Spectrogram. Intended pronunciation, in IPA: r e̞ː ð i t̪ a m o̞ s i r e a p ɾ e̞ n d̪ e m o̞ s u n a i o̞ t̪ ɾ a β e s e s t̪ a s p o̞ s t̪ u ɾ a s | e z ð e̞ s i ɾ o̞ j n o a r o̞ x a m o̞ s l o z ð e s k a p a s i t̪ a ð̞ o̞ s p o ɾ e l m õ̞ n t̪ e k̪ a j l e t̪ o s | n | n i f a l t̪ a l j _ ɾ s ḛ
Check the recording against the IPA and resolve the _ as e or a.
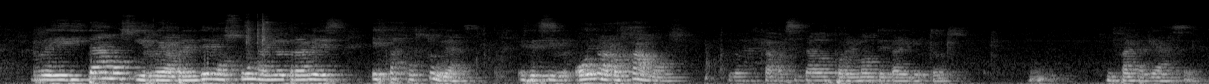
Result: a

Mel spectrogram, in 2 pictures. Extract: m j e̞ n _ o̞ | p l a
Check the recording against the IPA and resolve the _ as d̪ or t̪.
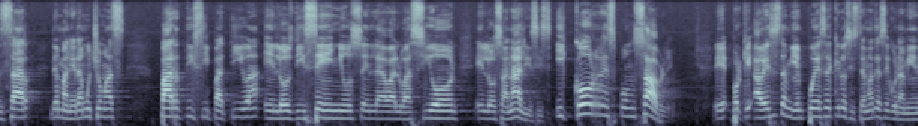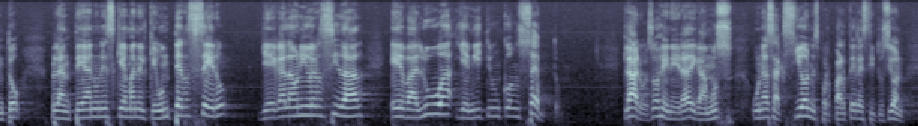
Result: t̪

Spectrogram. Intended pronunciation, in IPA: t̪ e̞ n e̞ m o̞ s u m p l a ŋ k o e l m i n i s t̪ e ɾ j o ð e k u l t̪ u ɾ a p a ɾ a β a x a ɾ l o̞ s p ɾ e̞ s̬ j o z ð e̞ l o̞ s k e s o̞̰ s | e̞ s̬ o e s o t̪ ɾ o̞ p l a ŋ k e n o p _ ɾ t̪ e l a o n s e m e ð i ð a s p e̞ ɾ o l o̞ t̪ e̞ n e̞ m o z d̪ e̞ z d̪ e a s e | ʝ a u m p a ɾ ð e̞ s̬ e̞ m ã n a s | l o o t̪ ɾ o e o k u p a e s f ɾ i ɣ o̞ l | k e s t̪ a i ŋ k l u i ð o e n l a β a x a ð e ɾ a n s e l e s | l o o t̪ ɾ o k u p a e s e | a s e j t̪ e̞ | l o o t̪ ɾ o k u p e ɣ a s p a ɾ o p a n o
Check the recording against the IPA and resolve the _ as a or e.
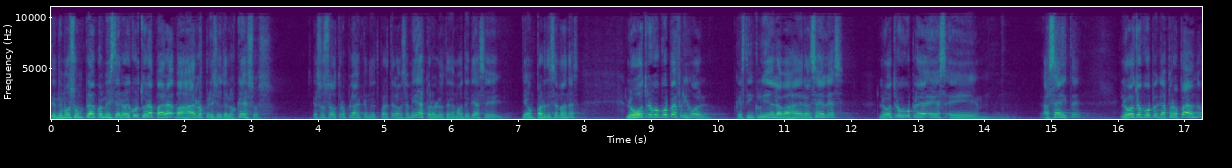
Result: a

